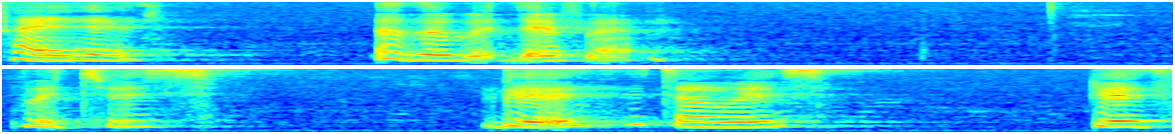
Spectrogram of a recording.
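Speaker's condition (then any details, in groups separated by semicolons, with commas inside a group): Spinal muscular atrophy type 2; sometimes trouble breathing, machine airflow sudden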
